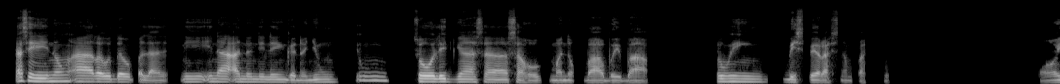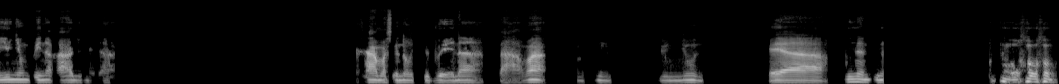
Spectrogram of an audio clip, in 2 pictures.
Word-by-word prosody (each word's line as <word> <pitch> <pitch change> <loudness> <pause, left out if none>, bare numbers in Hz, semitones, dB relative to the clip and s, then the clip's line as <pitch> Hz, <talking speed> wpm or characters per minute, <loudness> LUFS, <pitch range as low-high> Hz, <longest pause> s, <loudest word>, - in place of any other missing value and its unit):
Kasi 165 -5 +5
no'ng 145 +1 0
araw 135 -2 +4
daw 120 -1 +1
pala, 95 -1 -3 0.2
ni 125 +1 -3
ina-ano 125 -1 +2
nila 115 -1 -1
'yong 115 -2 -2
gano'n, 95 +1 -4
'yong 115 0 -3 0.3
'yong 190 -1 -4 0.4
solid 135 -2 +6
nga 120 -1 +1
sa 110 -1 +1
sahog, 90 -2 -3
manok, 95 0 -5
baboy, 90 -1 -2
bak 90 -1 -3 0.7
tuwing 130 -3 -1
bisperas 100 -4 -3
ng 95 - -13
Pasko. - - -15 1.5
Oo, 95 +2 -7
'yon 110 0 +2
'yong 110 -1 -1
pinaka-ano 100 -2 -1
nila. 90 - -17 2.5
Kasama 100 -2 +4
sa - - -4
Noche 95 -1 -4
Buena, 95 0 -1 0.2
tama! 105 +5 +3 0.6
Mm. 90 -2 -9 0.5
'Yon 90 0 -9
'yon! 100 -2 -3 0.7
Kaya 95 -2 +5 0.2
'yon 120 0 +1
ang 110 - 0
tina 100 -1 -4 1.0
Oo, 130 - +1
110 Hz, 115 wpm, -25 LUFS, 95-125 Hz, 2.5 s, solid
